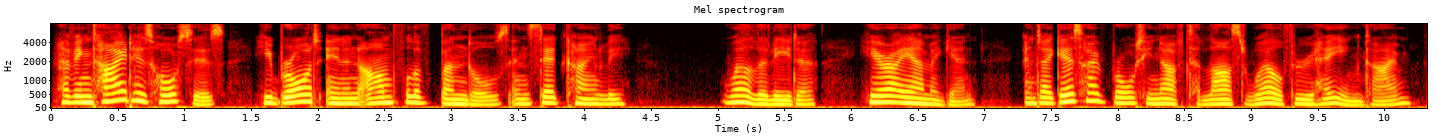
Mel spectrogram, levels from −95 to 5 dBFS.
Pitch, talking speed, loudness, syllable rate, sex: 185 Hz, 185 wpm, -16 LUFS, 4.9 syllables/s, female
